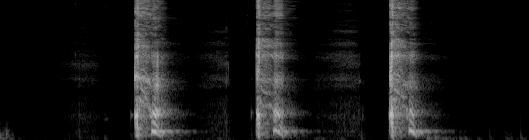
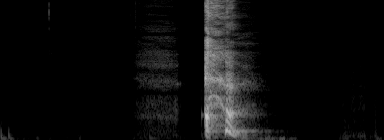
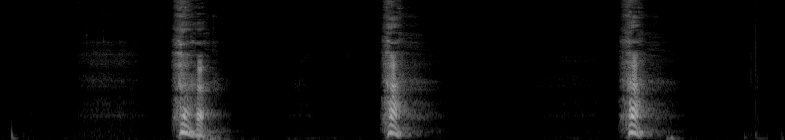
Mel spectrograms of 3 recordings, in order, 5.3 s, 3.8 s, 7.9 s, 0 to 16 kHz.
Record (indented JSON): {
  "three_cough_length": "5.3 s",
  "three_cough_amplitude": 11353,
  "three_cough_signal_mean_std_ratio": 0.28,
  "cough_length": "3.8 s",
  "cough_amplitude": 6324,
  "cough_signal_mean_std_ratio": 0.21,
  "exhalation_length": "7.9 s",
  "exhalation_amplitude": 2385,
  "exhalation_signal_mean_std_ratio": 0.22,
  "survey_phase": "alpha (2021-03-01 to 2021-08-12)",
  "age": "45-64",
  "gender": "Male",
  "wearing_mask": "No",
  "symptom_fatigue": true,
  "smoker_status": "Ex-smoker",
  "respiratory_condition_asthma": false,
  "respiratory_condition_other": false,
  "recruitment_source": "REACT",
  "submission_delay": "1 day",
  "covid_test_result": "Negative",
  "covid_test_method": "RT-qPCR"
}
